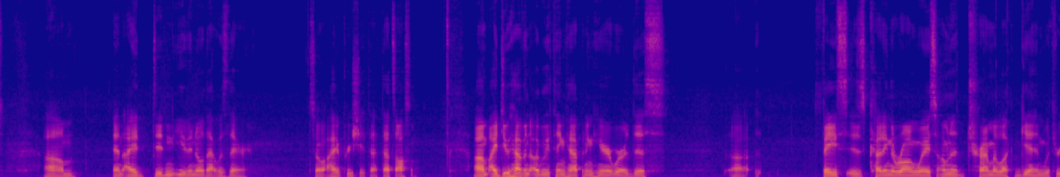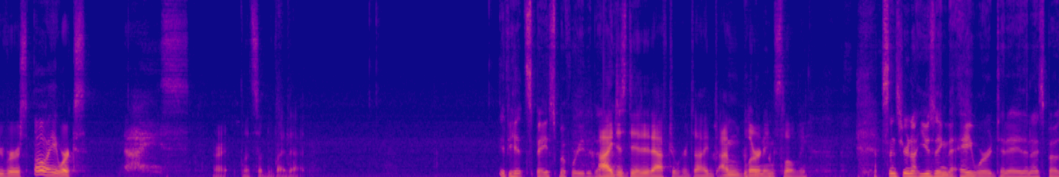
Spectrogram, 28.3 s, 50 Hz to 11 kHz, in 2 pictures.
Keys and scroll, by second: 17.9 u, 20.5 space.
